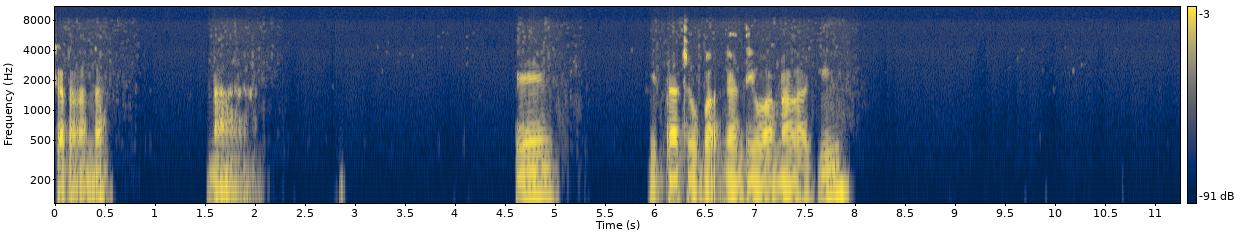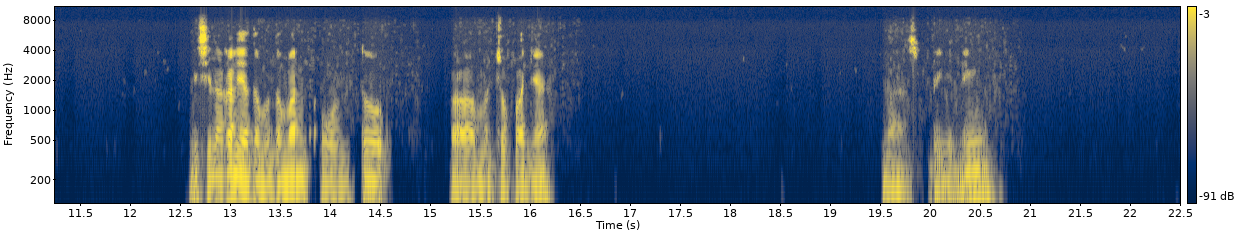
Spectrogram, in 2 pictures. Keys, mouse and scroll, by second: 0.4-2.4 x, 3.5 click, 5.2 click, 8.5-10.4 drag, 12.1-13.7 drag, 14.6 click, 15.8 click, 20.2 click, 22.2 click.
